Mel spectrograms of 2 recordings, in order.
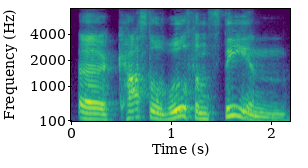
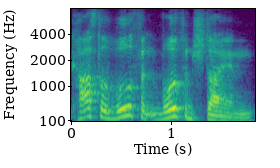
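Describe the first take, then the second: First: The 'st' in stein sounds like plain 'st'. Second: The 'st' in stein sounds like 'sht'. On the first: "But American people say" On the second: "in German"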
